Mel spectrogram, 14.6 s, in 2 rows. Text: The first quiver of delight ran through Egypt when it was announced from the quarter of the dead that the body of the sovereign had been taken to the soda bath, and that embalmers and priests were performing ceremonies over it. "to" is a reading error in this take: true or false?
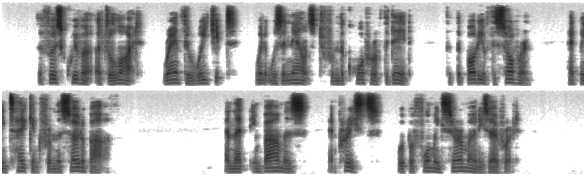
true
